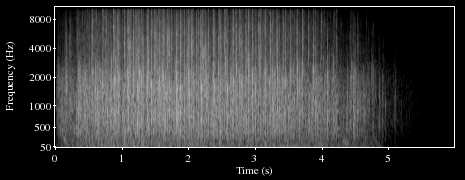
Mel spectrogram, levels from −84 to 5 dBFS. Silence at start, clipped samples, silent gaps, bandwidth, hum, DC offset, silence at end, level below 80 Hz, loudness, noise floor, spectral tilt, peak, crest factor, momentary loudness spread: 0 s; under 0.1%; none; 10.5 kHz; none; under 0.1%; 1.2 s; -54 dBFS; -23 LUFS; -83 dBFS; -1 dB/octave; -8 dBFS; 20 dB; 14 LU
